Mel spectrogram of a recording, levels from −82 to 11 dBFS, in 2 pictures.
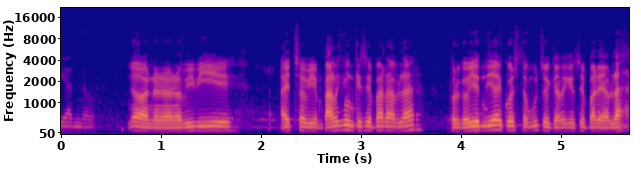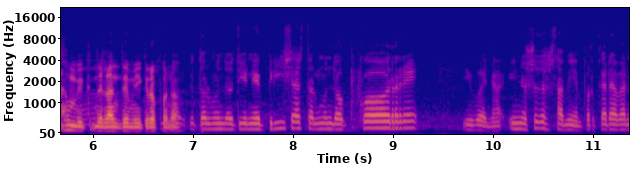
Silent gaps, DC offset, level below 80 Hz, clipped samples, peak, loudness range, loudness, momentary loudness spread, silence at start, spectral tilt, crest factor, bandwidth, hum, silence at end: none; under 0.1%; -74 dBFS; under 0.1%; -4 dBFS; 9 LU; -26 LUFS; 15 LU; 0 s; -5.5 dB/octave; 22 dB; 12 kHz; none; 0 s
